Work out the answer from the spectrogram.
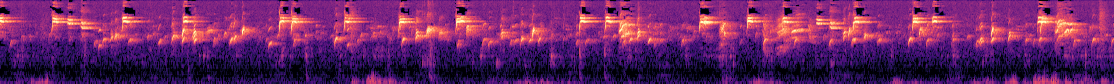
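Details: European goldfinch singing continuously, a recording for stimulating pet goldfinches to sing; busy liquid twittering with repeated high ringing notes and buzzy trills, faint low knocks now and then.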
